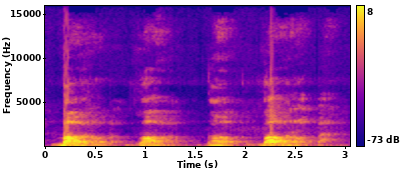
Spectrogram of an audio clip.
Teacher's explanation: Jadi 3 makto. Nabernya yang lebih kuat di antara ketiga itu adalah yang pertama bo.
